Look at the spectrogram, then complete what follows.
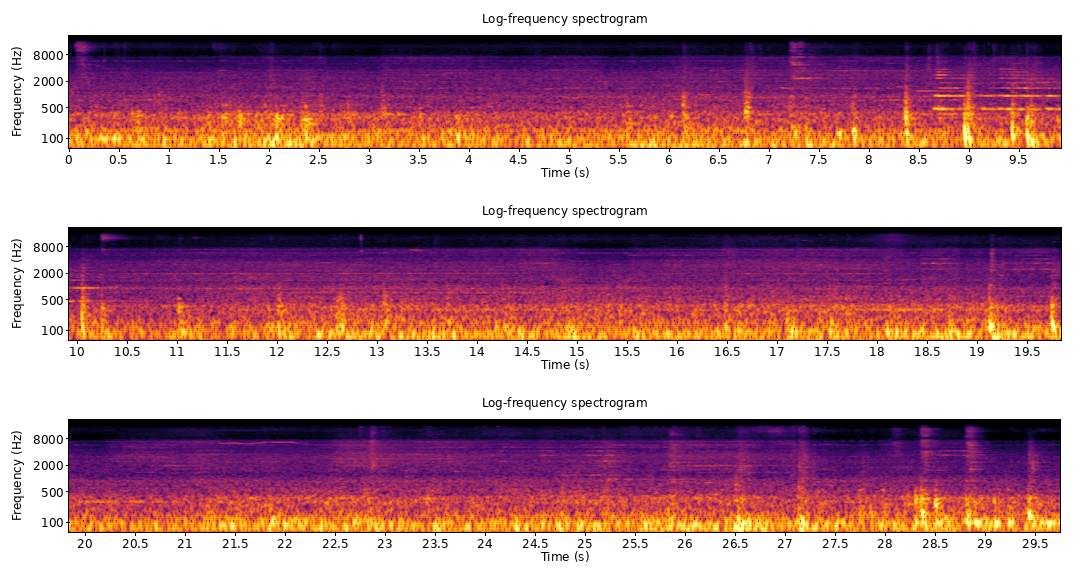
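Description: Passenger train heard from on board, its wheels rumbling steadily over the rails, with scattered clacks over rail joints and points. About nine seconds in a wheel squeals briefly in a few high tones.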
